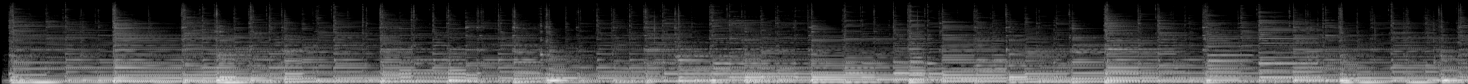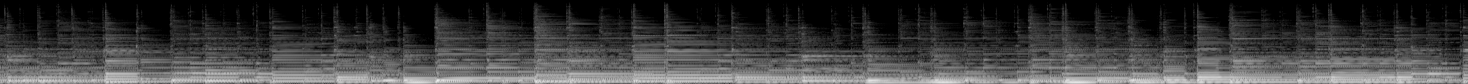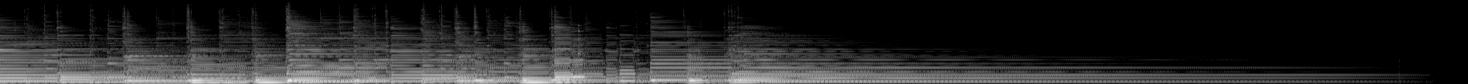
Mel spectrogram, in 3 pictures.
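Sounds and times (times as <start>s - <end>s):
steel-string flattop guitar with mahogany and Adirondack red spruce: 0.0s - 43.6s.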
